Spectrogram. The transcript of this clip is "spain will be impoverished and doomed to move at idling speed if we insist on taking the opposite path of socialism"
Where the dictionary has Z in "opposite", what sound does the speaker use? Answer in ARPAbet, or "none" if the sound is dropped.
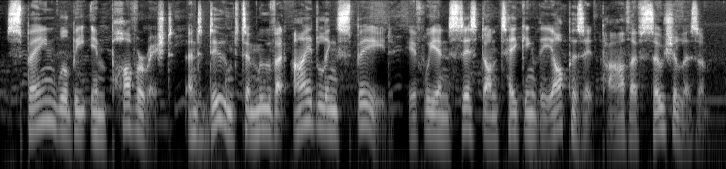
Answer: Z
